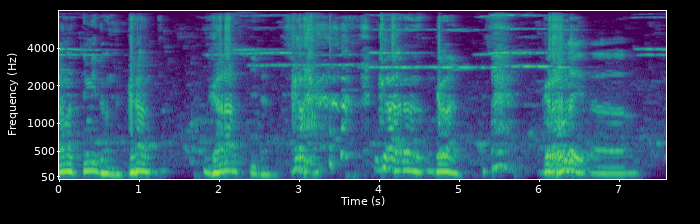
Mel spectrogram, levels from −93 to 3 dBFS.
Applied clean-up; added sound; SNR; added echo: classical method WPE with log-MMSE.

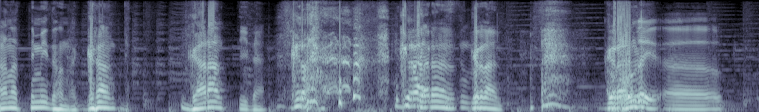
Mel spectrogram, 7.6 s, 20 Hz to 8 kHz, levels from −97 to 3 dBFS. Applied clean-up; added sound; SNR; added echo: none; none; none; none.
